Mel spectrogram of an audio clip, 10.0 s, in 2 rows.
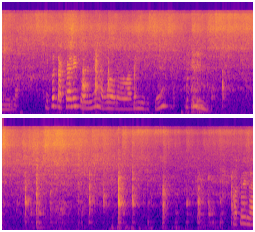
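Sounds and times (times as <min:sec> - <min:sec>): vegetables sizzling in oil: 0:00.0 - 0:10.0
wooden spatula scraping pan: 0:05.3 - 0:10.0.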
